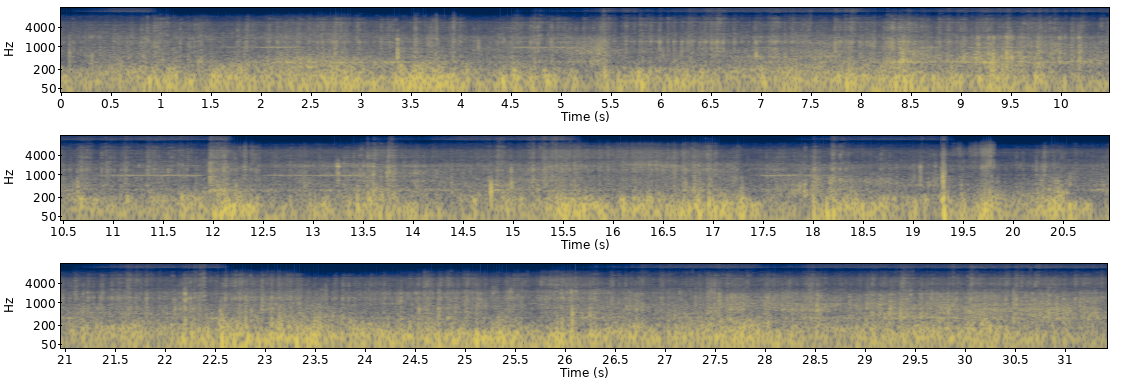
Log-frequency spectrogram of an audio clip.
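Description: Mountain bike rolling fast downhill over a rough dirt and stony trail: continuous tyre noise and rumble with scattered knocks and clatter from the bike as it hits stones and roots, a couple of sharper knocks partway through.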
